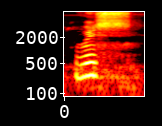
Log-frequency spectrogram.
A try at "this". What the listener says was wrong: Not wish. This. This. This. This. So you can see the tongue. This. Release it. This. This. This. This.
